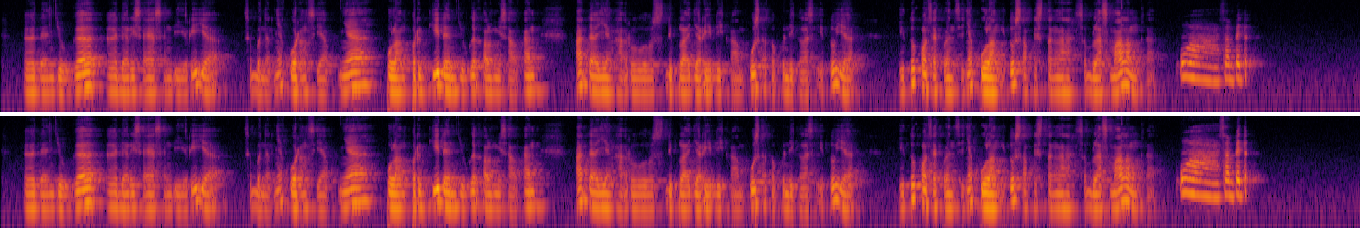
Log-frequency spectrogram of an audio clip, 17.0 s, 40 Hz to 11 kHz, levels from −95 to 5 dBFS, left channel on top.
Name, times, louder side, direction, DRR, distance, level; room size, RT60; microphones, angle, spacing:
voice 1, 0.3-2.7 3.1-6.7 7.2-10.7 11.2-14.4, equal, 15° left, 1.6 m, -30 dB
voice 2, 14.7-15.6, right 3 dB, 70° right, 0.8 m, -28 dB
21.0 x 15.0 x 3.7 m
head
